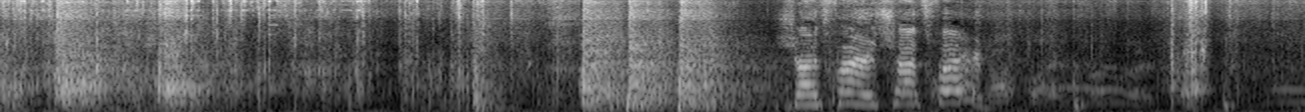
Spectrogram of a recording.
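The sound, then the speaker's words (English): A rapid, loud exchange of pistol shots between police officers and an armed suspect hiding in a storage area cracks back and forth in quick irregular bursts, then gives way to raised, urgent voices with a few more scattered shots. “He aimed the pistol at the officers, which resulted in an exchange of gunfire.”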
